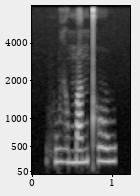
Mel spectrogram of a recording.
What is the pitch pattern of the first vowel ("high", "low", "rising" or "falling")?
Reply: low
